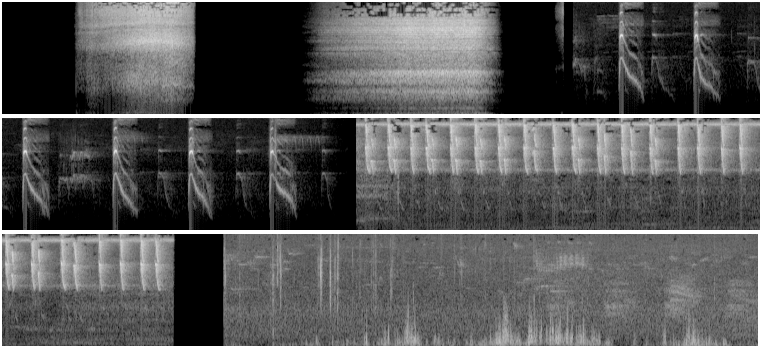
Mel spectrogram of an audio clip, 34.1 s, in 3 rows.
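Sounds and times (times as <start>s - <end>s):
fast run of sharp chirps: 1.2s - 2.9s.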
